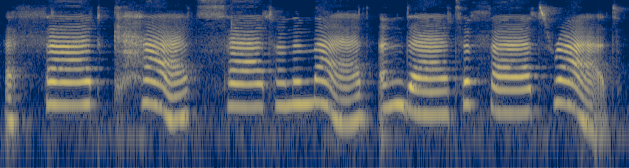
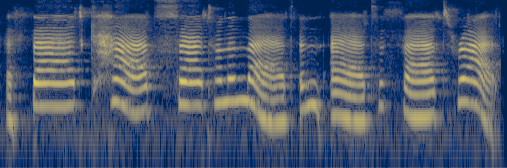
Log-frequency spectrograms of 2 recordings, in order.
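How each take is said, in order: The two takes are said the same way.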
